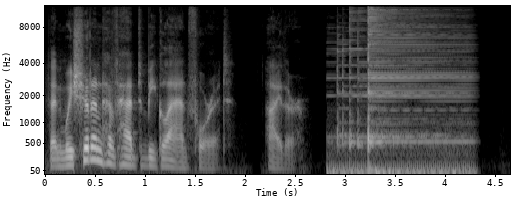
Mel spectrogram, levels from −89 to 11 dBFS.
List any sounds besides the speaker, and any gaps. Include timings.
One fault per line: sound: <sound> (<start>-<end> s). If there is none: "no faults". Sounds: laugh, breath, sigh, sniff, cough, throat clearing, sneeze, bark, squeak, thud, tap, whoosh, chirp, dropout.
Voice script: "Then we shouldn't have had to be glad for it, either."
sound: tap (2.8-4.4 s)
